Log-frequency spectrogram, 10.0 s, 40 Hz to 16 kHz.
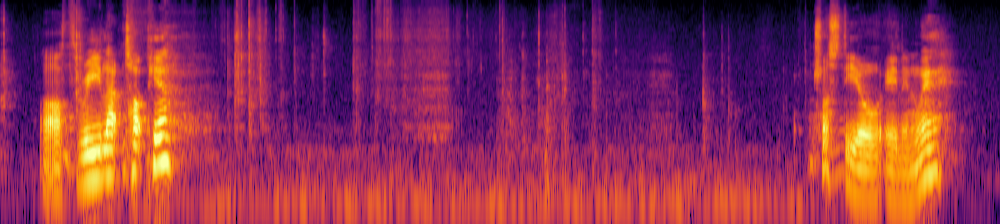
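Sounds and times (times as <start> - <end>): rustle of paper and plastic: 1.4 - 6.2.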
